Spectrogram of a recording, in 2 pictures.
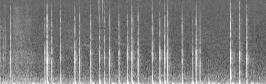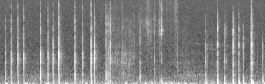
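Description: A hand-sized, dark green soft plastic cosmetic squeeze tube with a cap, hollow and seemingly partly filled, is held close and scratched and tapped with fingertips and nails. Quick, dry clicks and taps come in an irregular stream over a soft, low scratching rustle, each one dying away almost instantly.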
